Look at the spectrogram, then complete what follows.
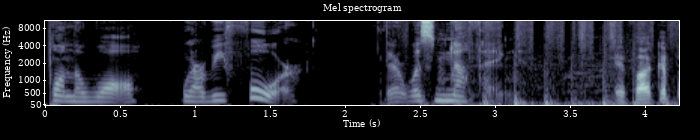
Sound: brushing sound

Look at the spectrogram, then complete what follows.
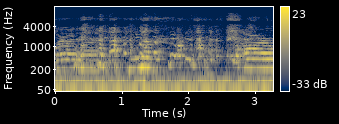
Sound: laughing

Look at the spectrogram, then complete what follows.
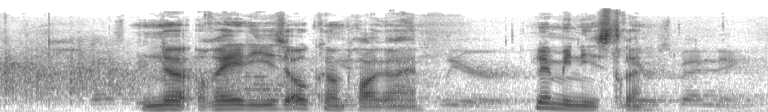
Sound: applause

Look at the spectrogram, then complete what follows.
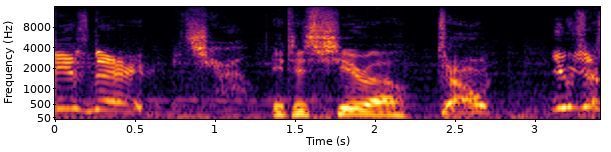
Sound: whispers

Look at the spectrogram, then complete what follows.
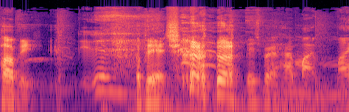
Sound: laughs

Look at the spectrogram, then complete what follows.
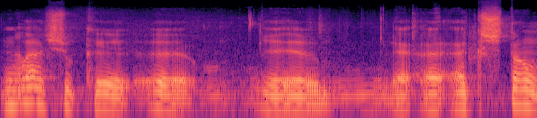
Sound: speaking portuguese

